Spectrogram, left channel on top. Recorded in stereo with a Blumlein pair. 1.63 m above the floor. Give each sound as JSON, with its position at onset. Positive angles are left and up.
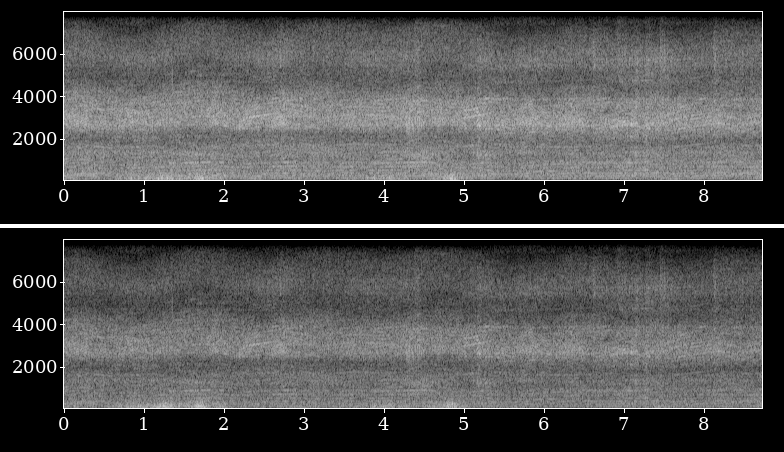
{"t": 0.0, "sound": "a lawn mower", "azimuth_deg": 15}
